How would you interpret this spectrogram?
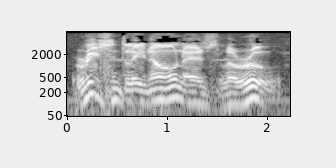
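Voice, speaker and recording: An actor playing an observant, grumbling big-city detective with a dry manner in an old radio drama. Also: male voice, on the low side, lively intonation, takes it slowly. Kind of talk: 1970s radio drama acting. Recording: dull old radio recording, background noise.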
